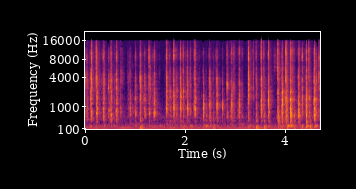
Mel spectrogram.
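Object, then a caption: Plastic mechanical keyboard with round keycaps. Fingertips type continuously on the round keycaps of an Ajazz 308I, a brown and white plastic retro mechanical keyboard with a hollow body, resting on a wooden desk. About 36 quick, sharp clicks with bright, clattery tops land in an uneven stream, each dying away almost at once, with a faint low thud under some strokes.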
